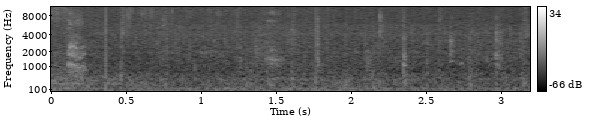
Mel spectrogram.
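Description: A dog barks in Valiant Hearts: The Great War, a few short yips over a steady, dense game background with ambient noise.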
